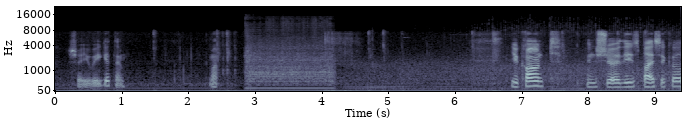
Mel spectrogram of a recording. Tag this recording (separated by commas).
Bicycle, Speech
